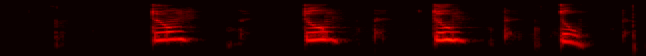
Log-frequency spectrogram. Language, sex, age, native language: Icelandic, male, 9, Icelandic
